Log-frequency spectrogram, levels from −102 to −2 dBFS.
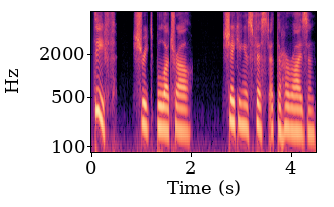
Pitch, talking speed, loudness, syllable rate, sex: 190 Hz, 120 wpm, -18 LUFS, 4.7 syllables/s, female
